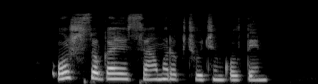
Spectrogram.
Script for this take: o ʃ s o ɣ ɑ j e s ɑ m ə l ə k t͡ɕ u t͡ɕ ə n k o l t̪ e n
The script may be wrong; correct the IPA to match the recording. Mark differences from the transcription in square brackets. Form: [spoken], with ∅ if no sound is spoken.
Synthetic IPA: o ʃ s o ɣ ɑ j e s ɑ m ə [ɾ] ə k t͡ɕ u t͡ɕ ə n k o l t̪ e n

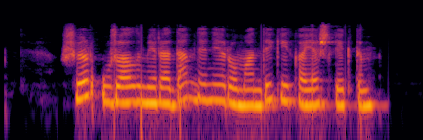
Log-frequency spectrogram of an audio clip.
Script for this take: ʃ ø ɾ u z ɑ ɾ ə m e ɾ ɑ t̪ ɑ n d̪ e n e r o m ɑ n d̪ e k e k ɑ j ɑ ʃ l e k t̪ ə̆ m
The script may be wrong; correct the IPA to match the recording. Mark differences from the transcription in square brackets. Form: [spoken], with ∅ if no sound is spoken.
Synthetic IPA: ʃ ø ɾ u [ʒ] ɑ [l] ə m e ɾ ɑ [d̪] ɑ [m] d̪ e n e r o m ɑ n d̪ e k e k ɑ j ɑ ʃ l e k t̪ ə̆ m

